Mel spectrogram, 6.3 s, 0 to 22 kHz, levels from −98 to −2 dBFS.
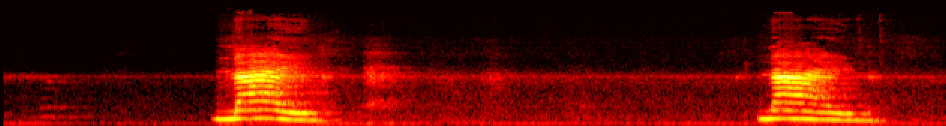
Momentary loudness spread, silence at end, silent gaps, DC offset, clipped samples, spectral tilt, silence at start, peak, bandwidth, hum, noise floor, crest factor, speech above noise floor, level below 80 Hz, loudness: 23 LU; 0.5 s; none; under 0.1%; under 0.1%; -5 dB/octave; 1.45 s; -8 dBFS; 12 kHz; none; -73 dBFS; 20 dB; 51 dB; -76 dBFS; -20 LUFS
